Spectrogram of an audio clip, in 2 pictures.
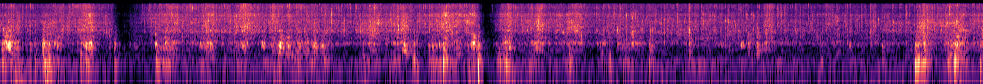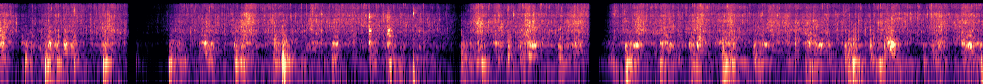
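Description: Chopsticks scrape and clatter against a pan.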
